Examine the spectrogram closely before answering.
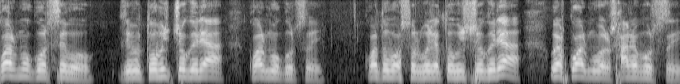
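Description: Pitched high for a man, this voice has a dark, mellow tone and ordinary pitch variation. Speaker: father of a village inventor. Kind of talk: interview.

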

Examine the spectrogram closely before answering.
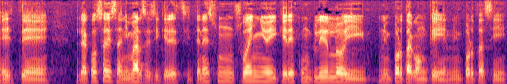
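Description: A moderate pace paired with ordinary pitch variation. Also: man. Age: 30s. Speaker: inline skater, adventurer. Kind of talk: TV interview. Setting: on location in a sports shop. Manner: halting, many fillers. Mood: friendly, relaxed. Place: shop. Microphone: handheld.

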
